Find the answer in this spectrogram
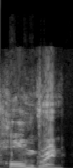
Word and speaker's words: Holmgren: the way broadcast crew nba tv it's holmgren i don't know how you can't pronounce the last name of the second pick in the draft there was something else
